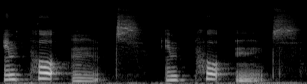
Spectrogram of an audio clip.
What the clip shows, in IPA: ɪmˈpɔː.ʔnt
